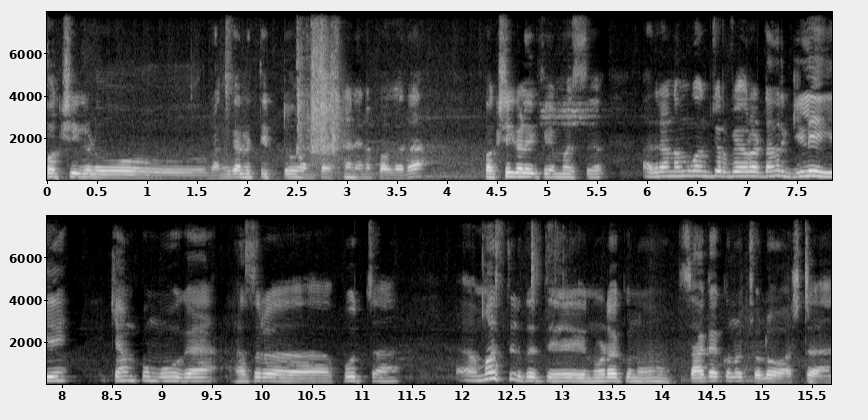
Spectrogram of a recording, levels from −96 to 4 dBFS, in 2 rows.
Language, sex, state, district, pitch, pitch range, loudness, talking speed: Kannada, male, Karnataka, Raichur, 170 Hz, 155-195 Hz, -21 LUFS, 90 wpm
